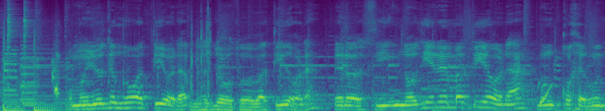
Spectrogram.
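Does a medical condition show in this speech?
Yes: Down syndrome.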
